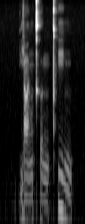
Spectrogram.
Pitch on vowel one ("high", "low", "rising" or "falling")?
rising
